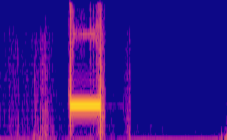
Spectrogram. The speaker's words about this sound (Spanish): Si desea, deje su mensaje en la casilla de voz. Después del tono, grabe su mensaje.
